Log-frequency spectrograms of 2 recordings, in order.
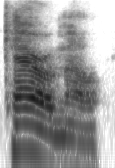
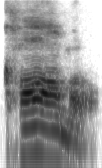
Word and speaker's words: caramel: I'm so happy you pronounce it caramel, and you don't say that wussy way of a caramel. Caramel. What the hell is a caramel? Caramel. It's spelled caramel, and I say caramel. Exactly. It has 3 syllables.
